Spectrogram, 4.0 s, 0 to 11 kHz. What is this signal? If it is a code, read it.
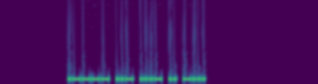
Morse code, heard as a keyed tone, about 39 wpm, 700 Hz. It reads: 1UVIB
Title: Five Challenging Letter-Number Combinations 40wpm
